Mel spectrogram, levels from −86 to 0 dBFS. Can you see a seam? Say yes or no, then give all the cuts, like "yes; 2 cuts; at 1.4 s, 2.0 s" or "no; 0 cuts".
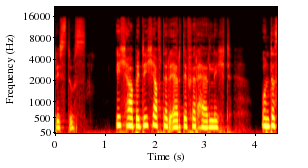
no; 0 cuts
